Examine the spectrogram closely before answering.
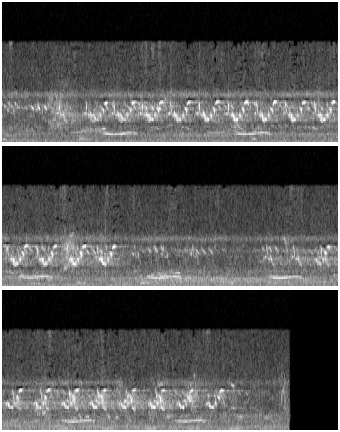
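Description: Birds calling outdoors: a wavy whistled call repeats about once a second over a high, fast chattering, with a steady low background noise. The sound cuts off suddenly near the end.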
